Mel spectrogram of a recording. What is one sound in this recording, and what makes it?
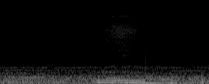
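A game menu makes a whooshing sound as it switches pages.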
